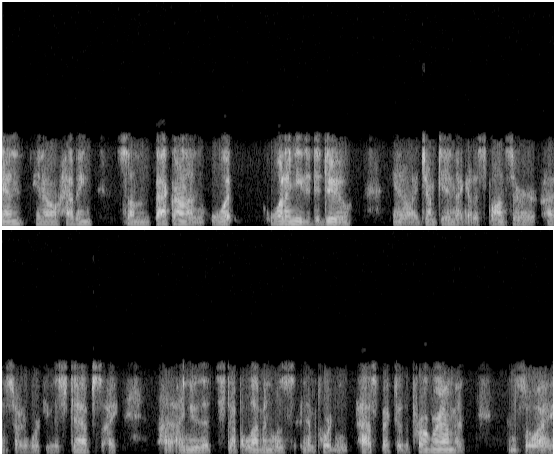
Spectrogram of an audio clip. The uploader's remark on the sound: qualification from the 100 Pounders Phone Meeting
